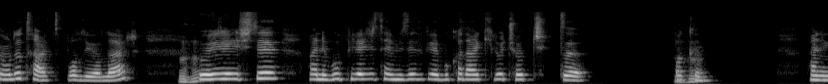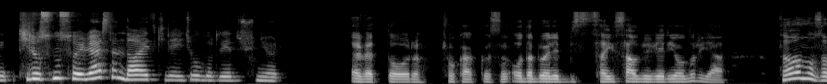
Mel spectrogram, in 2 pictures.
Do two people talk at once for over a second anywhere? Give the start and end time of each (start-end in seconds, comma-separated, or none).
none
